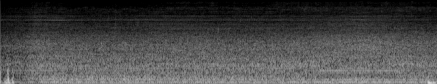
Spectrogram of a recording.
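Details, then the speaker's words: Philco Noisless 6800 BTU air conditioner from the 1960s–70s, with its compressor running. A low, even hum with a mains buzz and no rattles, knocks or squeals. It has a full charge and blows cold, so normal running. "Can't really get the sound of it on there. It sounds really good. Really, really good."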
